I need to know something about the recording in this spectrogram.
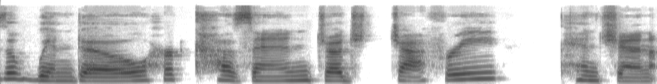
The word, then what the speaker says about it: Jaffrey: She recognizes a man outside of the window, her cousin, Judge Jaffrey Pinchon. I'm pronouncing it Jaffrey because it's J-A-F-F-R-E.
